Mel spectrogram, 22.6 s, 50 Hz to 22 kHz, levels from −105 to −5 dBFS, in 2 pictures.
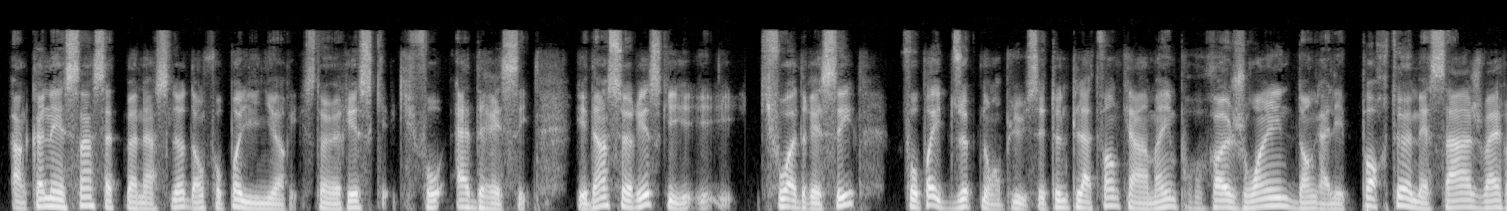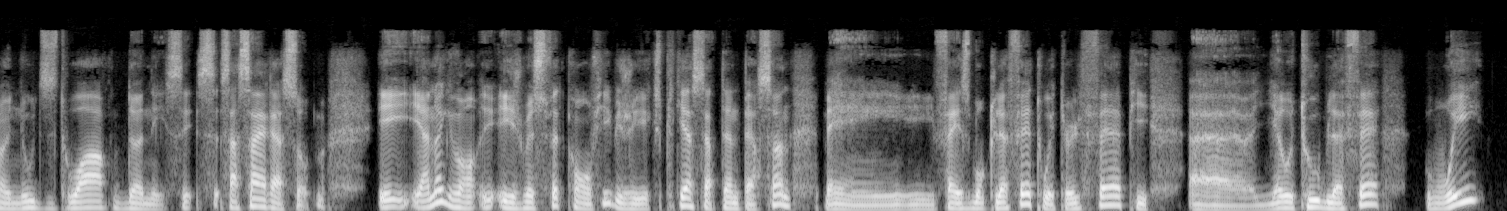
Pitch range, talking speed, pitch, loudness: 100-135 Hz, 225 wpm, 115 Hz, -19 LUFS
